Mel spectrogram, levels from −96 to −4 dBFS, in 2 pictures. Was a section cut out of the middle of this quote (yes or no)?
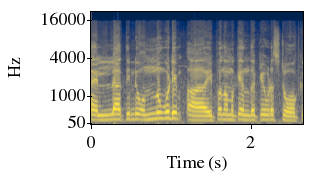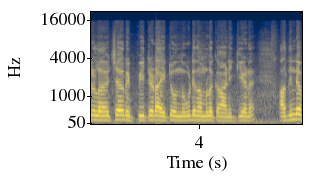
no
